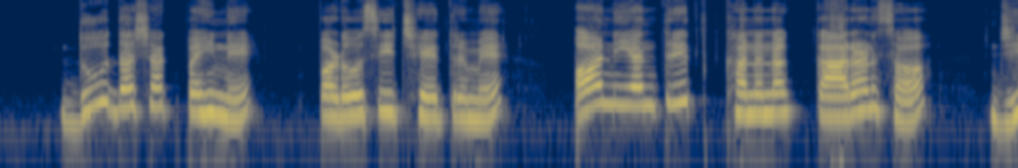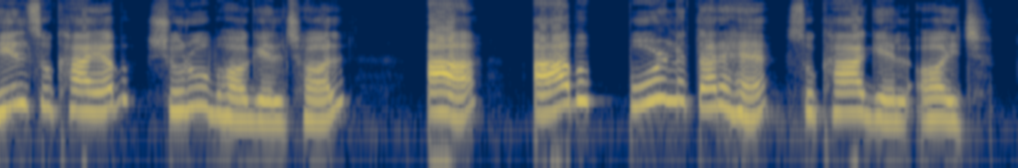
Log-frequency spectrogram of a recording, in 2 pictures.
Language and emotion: Maithili, neutral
